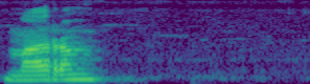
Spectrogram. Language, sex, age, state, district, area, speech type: Tamil, male, 18-30, Tamil Nadu, Namakkal, rural, read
